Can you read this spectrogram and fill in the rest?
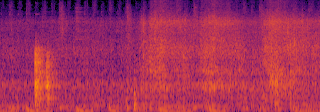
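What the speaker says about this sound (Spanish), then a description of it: "ahora echaremos la harina para que se nos cocine y no sepa a harina, más que a lo que tiene que saber" Flour cooking and being stirred in a frying pan for cocido croquettes, giving a steady soft sizzle with scraping stirs and an occasional clink of the utensil, close and moderately quiet, with no talking.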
